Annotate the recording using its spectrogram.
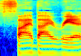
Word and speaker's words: FIbyREI: Your website is Fibyrea. Is that how you pronounce that? – Yeah. – So that's Fibyrei, and that stands for Financial Independence by Real Estate Investing.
